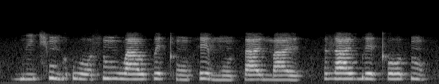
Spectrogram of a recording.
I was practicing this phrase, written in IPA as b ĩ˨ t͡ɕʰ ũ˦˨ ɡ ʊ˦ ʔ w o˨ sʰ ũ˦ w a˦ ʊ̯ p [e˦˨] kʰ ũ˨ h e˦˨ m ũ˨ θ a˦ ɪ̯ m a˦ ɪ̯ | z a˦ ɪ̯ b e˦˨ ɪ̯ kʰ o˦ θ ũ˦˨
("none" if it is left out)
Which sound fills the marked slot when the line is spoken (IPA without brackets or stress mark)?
e˦˨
